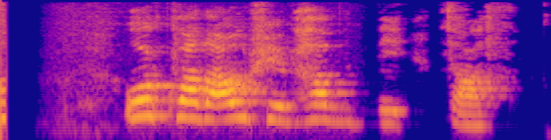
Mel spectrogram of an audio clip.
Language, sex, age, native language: Icelandic, male, 10, Icelandic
